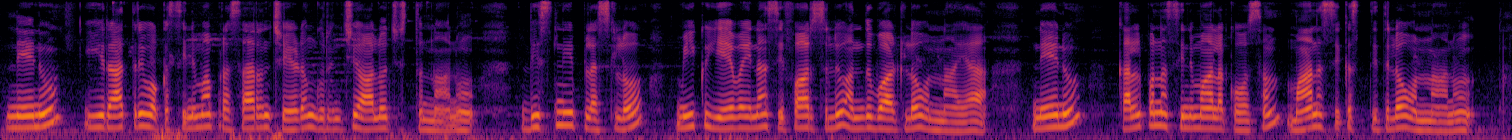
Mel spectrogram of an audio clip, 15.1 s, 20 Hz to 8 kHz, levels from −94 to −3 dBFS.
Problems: none marked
